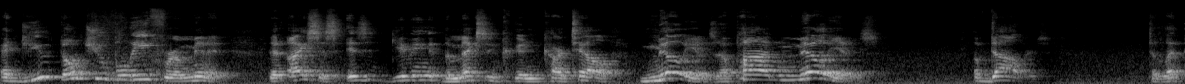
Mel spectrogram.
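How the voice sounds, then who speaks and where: Very wide pitch swings in an American accent, with audible room echo. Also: man. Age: 80s+. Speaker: political commentator. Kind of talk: political commentary. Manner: animated; halting.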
